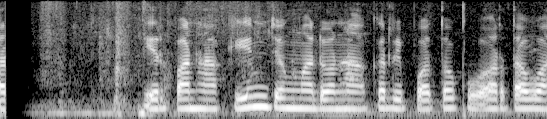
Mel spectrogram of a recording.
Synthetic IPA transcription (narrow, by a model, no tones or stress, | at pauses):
irpanɦakimd͡ʒɨŋmadonakərdipɔt̪ɔkṵart̪awa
